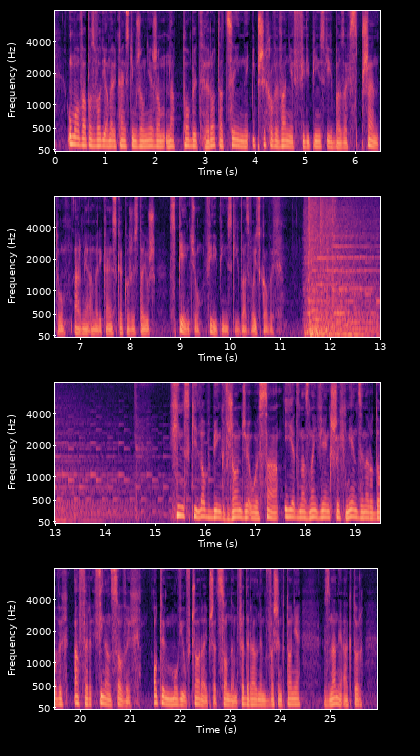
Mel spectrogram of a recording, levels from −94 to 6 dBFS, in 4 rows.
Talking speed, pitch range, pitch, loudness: 105 wpm, 95-130 Hz, 115 Hz, -20 LUFS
